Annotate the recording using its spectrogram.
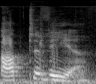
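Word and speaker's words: Optavia: camera and tell them the name because i've mispronounced it it's called optivia yeah o p t a v i a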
